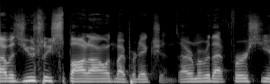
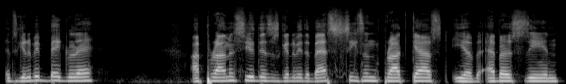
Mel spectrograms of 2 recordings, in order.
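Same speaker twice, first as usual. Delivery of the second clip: higher, boastful rally-speech voice; Trump impression; 3 semitones higher than usual. Wrapping up the Trump intro, boastful impression. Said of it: "I think that's a pretty good Trump".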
